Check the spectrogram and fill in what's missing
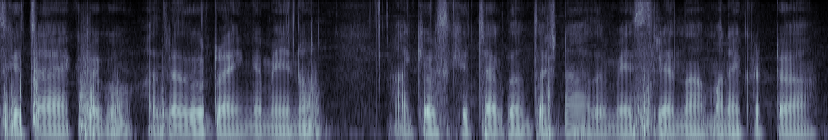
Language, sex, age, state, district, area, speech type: Kannada, male, 18-30, Karnataka, Mysore, urban, spontaneous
